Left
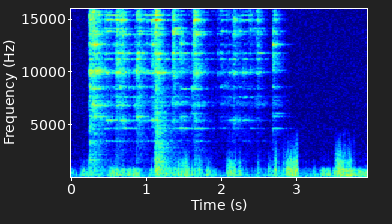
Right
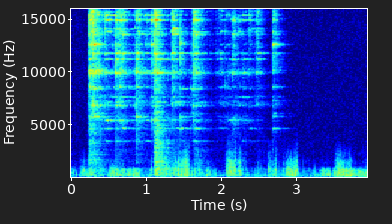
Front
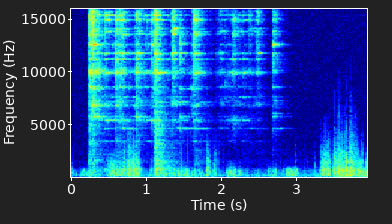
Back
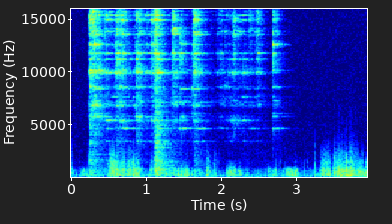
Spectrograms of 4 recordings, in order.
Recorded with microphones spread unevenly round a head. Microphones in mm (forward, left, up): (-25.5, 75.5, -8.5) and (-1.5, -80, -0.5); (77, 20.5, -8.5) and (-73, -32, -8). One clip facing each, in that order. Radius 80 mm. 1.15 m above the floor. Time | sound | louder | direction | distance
0.2 | keys jangling | even, back 1 dB | 20° right | 0.6 m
